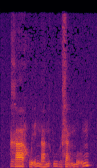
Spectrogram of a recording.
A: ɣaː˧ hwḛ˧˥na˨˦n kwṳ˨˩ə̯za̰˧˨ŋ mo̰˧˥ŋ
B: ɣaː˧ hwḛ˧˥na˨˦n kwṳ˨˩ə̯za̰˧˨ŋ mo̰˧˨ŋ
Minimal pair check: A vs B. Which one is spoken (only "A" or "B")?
A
